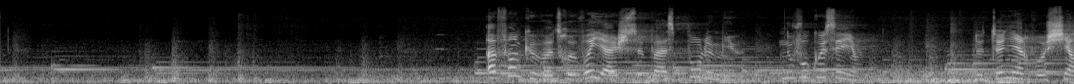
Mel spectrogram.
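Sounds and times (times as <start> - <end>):
train running on rails: 0.0 - 10.7
speech: 5.0 - 8.8, 9.9 - 10.7.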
